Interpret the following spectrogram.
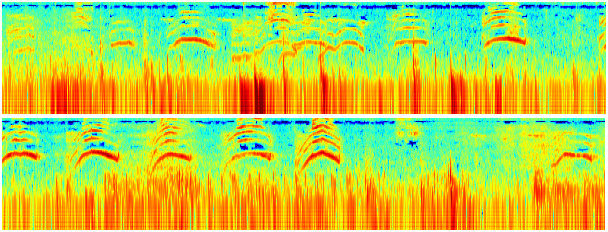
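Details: Kittens and their mother cat, the mother demanding her young back and carrying them off; steady series of short, high, arched meows roughly every half to one second, starting faint and growing louder, with low thumps and room noise.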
